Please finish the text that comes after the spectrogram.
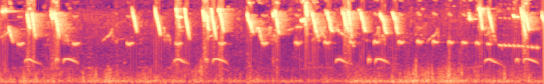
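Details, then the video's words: A flock of saffron finches calls together with high, sharp chirps in scattered clusters. Lower arched notes and a short steady mid-pitched trill sound near the end. "Canário da terra junto fazendo barulho"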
